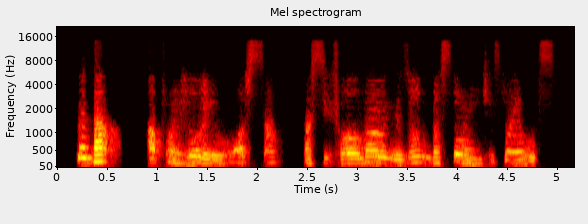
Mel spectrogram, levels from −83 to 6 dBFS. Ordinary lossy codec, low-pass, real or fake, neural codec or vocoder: AAC, 96 kbps; 14.4 kHz; fake; codec, 44.1 kHz, 0.9 kbps, DAC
